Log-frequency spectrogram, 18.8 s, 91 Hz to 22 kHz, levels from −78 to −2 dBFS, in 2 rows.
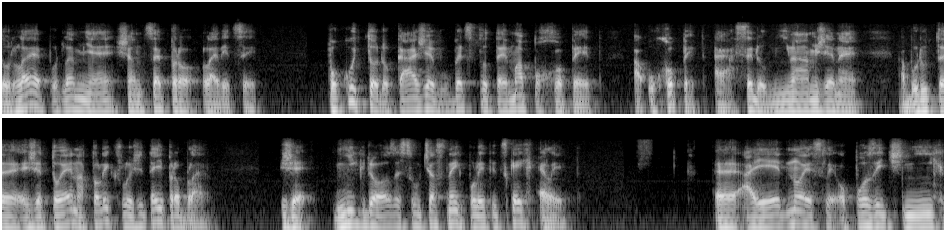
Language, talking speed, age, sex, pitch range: Slovak, 125 wpm, 60-79, male, 80-95 Hz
